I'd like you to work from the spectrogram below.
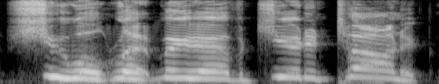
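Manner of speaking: put-on high, loud furious drunk; drunk raging. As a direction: rage like a wasted friend. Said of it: "Like, just raging".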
